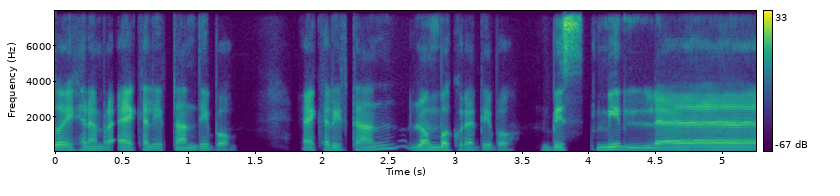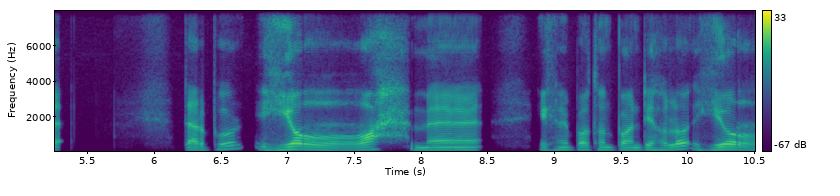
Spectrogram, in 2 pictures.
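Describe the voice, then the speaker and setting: Man, recitation teacher, patient step-by-step drilling, mid-pitched voice, dry close recording. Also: mellow, no room sound. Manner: patient, repeats sounds slowly for drill. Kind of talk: online pronunciation lesson.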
